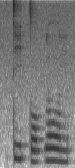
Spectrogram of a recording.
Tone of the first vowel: high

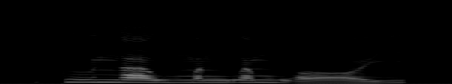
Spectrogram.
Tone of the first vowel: high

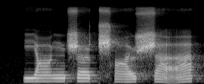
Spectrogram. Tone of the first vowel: high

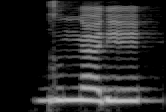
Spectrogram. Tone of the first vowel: high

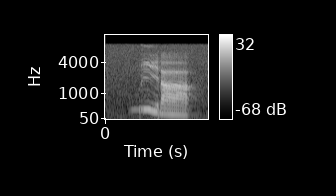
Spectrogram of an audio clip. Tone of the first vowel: falling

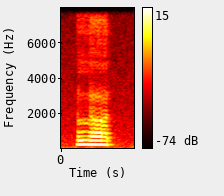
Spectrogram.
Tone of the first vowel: low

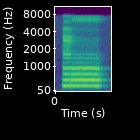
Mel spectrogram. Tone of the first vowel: high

